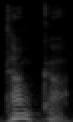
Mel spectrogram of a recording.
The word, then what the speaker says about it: Tanka: I don't know his Chinese name, but the Japanese pronunciation of the characters of the master's name is Tanka.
